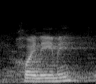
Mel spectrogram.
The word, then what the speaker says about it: Hueneme: Hueneme.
